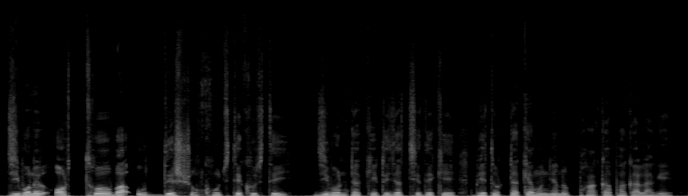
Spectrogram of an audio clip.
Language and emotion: Bengali, sad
